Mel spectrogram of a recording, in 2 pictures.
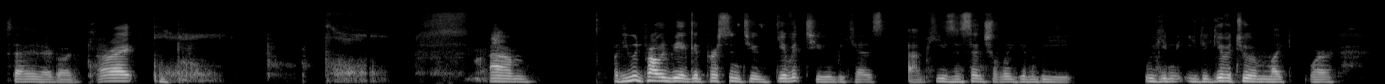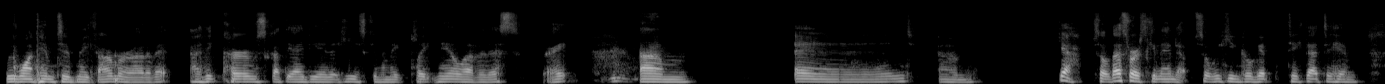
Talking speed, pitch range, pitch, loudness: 175 wpm, 115-135 Hz, 125 Hz, -28 LUFS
